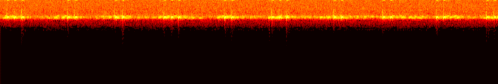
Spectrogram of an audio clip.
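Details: Cricket chirping in a high, thin, steady tone, pulsing in short bursts roughly twice a second, with a fainter overtone above and no lower sounds at all.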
